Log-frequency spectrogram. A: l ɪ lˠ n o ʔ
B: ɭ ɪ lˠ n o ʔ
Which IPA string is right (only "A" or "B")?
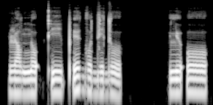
B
